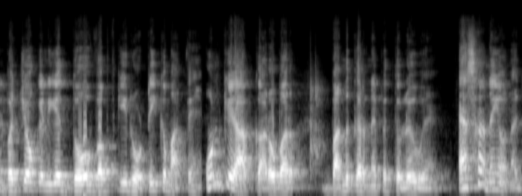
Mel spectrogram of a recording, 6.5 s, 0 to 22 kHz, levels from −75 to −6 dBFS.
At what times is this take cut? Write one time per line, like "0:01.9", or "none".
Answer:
0:02.4
0:05.5

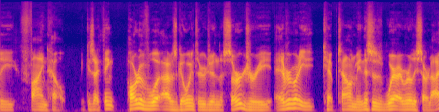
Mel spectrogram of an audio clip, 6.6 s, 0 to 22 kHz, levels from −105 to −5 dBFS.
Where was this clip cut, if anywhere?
none

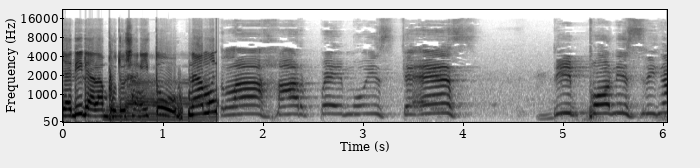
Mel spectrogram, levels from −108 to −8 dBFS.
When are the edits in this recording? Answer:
0:01.5

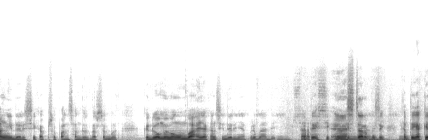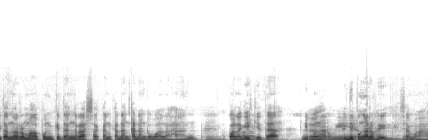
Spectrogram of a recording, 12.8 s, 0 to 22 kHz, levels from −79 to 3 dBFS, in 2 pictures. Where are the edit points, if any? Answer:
none

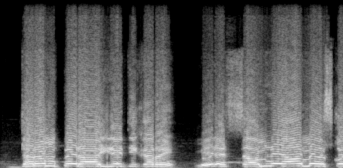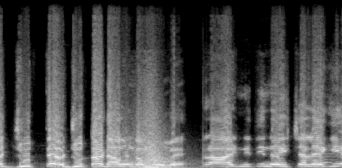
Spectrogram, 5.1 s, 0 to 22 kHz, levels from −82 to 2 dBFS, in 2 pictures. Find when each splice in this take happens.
0:04.1

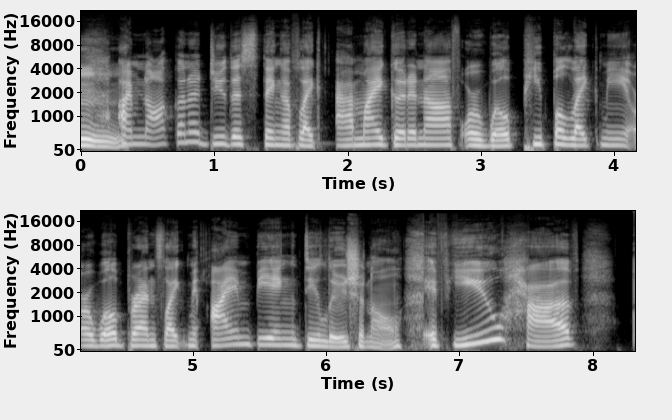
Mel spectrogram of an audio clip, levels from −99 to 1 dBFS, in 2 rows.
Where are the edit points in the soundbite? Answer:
0:06.7

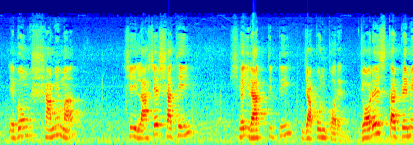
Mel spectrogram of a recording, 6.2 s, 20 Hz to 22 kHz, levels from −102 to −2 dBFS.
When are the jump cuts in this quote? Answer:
0:05.2

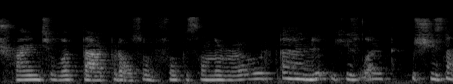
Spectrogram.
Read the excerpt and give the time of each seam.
0:02.7

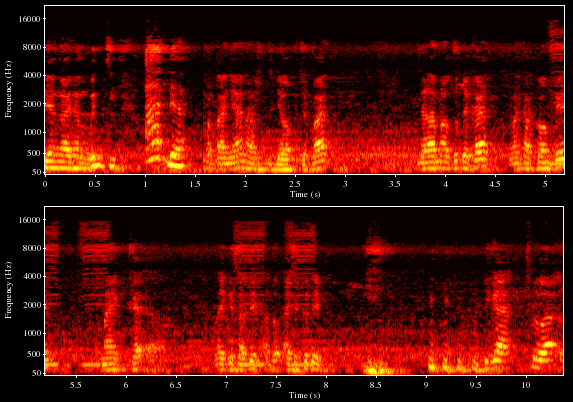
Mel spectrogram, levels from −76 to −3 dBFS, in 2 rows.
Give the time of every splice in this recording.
0:01.6

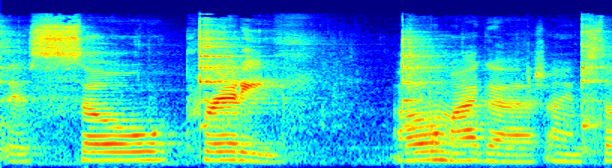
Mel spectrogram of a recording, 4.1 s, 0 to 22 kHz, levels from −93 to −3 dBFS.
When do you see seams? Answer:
none

